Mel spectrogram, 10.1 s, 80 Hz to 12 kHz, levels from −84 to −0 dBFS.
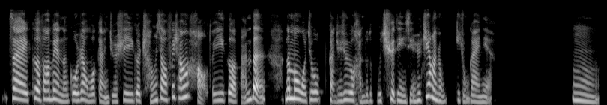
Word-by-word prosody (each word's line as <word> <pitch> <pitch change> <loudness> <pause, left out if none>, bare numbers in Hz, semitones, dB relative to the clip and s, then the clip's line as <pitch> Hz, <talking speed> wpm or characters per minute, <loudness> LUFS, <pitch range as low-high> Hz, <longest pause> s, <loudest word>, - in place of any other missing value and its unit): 在 270 -6 +5
各 285 +4 +2
方 270 +1 +1
面 265 -4 +1
能 195 0 -7
够 230 +2 +1
让 245 -3 -1
我 215 +1 -3
感 195 -8 -6
觉 195 +2 -7
是 235 +4 -5
一 225 -1 -3
个 230 0 0
成 215 +2 -5
效 265 0 +2
非 300 +8 -3
常 320 +3 +4
好 - - -3
的 215 - -10
一 235 +1 -4
个 220 -4 +2
版 240 +6 -4
本。 315 - +6 0.3
那 300 - +6
么 290 -1 +8
我 230 -3 +1
就 255 +1 -2
感 195 - -5
觉 215 +1 -8
就 250 - -2
有 245 -1 +1
很 195 -5 -10
多 205 - -11
的 215 - -13
不 215 +2 -10
确 240 -1 +2
定 210 -4 -4
性， 205 +1 -7
是 235 - -2
这 360 - +1
样 370 - +5
一 - - +2
种 210 -3 -6
一 240 - -9
种 - - -11
概 195 -3 -4
念。 180 -1 -8 1.3
嗯。 220 -6 -4
235 Hz, 285 characters per minute, -24 LUFS, 210-260 Hz, 1.3 s, 么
